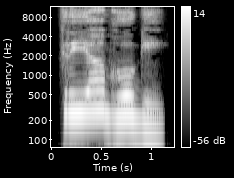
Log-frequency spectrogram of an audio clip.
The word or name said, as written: ಕ್ರಿಯಾಭಾಗ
